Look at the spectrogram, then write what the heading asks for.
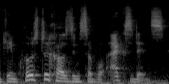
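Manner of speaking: ordinary talk, nothing marked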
